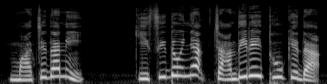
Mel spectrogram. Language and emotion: Santali, disgusted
